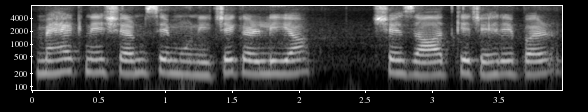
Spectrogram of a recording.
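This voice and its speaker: A woman narrating a romance novel aloud in a steady, even reading manner. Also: medium pitch, slight background noise. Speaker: audiobook narrator.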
